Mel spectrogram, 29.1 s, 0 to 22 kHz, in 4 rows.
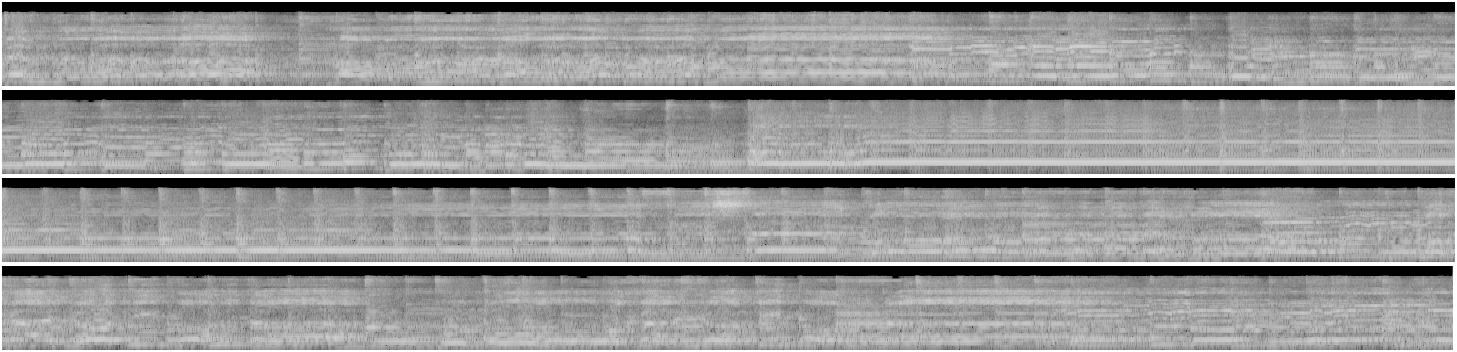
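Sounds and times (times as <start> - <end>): folk dance music on lyra and lute: 0.0 - 29.0.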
